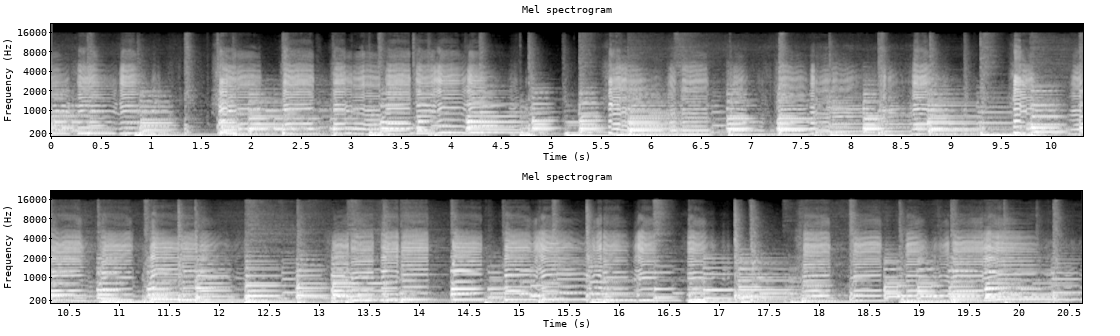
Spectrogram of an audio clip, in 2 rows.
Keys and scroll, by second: 19.1 ctrl+d, 20.2 super+d.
